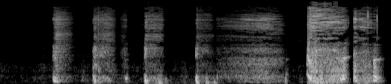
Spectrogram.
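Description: A run of about seven short, harsh coughs in quick clusters, with a breathy rasp between them.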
